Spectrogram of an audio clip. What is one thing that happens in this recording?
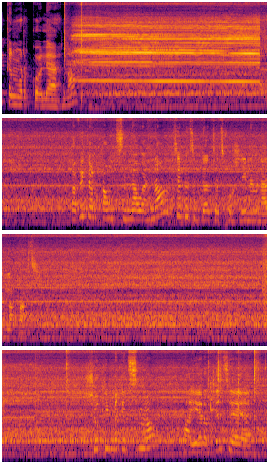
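A popcorn machine whirs and blows steadily.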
